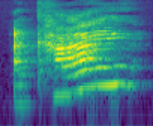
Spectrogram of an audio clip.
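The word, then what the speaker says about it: açaí: how to say it acai acai the correct pronunciation is acai so it's a soft C sound and make sure to pronounce the ending e s IE let's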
